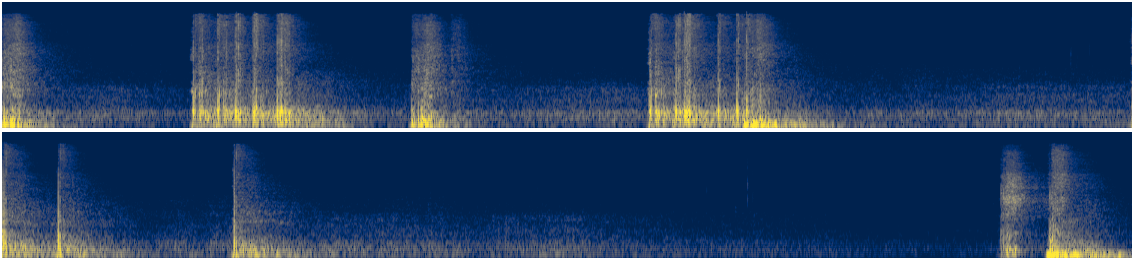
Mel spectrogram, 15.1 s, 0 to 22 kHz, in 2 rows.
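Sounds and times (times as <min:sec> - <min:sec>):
firework shells bursting: 0:00.0 - 0:03.4.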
